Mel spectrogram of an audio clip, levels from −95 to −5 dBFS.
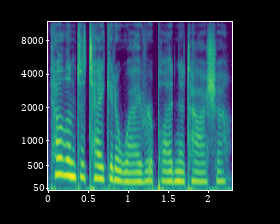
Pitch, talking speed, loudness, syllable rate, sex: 215 Hz, 210 wpm, -17 LUFS, 5.3 syllables/s, female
